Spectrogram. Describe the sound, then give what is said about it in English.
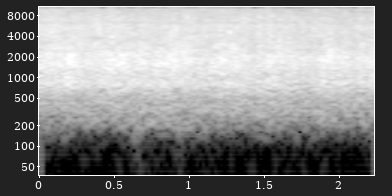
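A crowd applauds unto the Lord, dense overlapping claps forming a continuous, loud wash of sound with no pauses and no voices standing out. “Clap unto the Lord.”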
